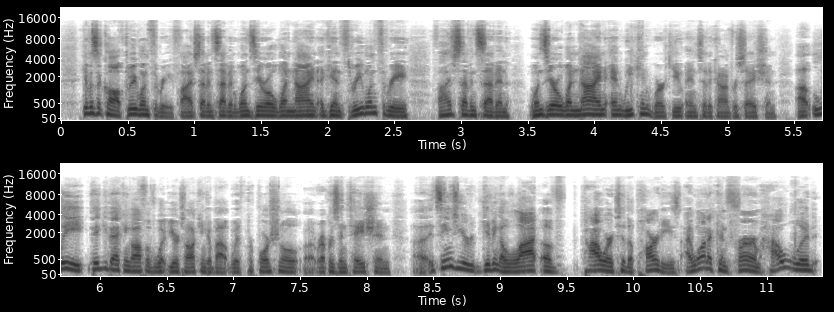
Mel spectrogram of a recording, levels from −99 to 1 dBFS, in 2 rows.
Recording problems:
wrong speed, natural pitch; too fast; 1.8 times normal speed
garbled, watery; slightly; nothing above 14.5 kHz

